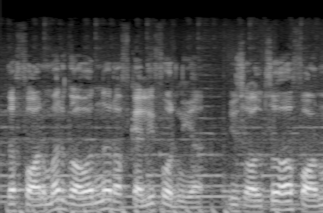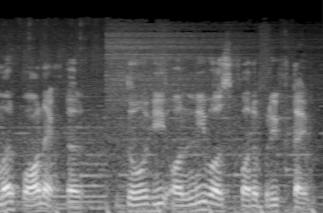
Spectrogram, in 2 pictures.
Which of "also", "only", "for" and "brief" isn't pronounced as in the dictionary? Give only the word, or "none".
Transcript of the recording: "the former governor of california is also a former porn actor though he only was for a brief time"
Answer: none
